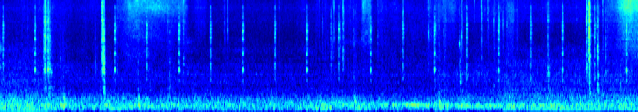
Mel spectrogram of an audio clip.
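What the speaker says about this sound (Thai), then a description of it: "กับขับรถกลับบ้านจ้ะ" A car drives home along a road, its steady engine and tyre rumble filling the cabin continuously, with occasional small clicks and rattles inside the vehicle.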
